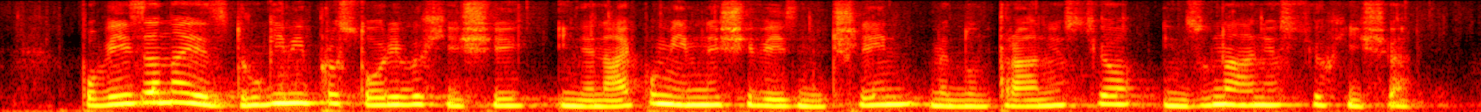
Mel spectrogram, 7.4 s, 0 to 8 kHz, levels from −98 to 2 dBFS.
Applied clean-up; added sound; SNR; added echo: neural separator model SepFormer DNS4.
